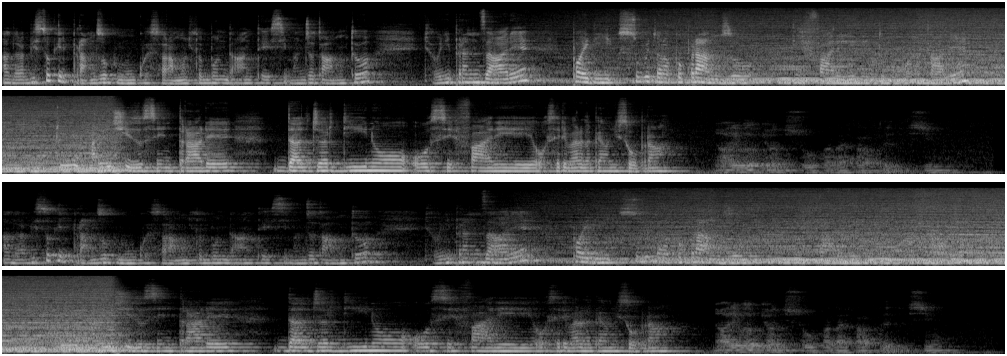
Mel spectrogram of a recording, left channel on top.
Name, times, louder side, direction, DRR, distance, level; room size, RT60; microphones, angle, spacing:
voice 1, 0.0-5.5 5.7-16.7, left 4 dB, 80° left, 0.4 m, -25 dB
sound 1, 4.7-11.2, equal, 25° right, 1.2 m, -25 dB
voice 2, 17.1-19.5, right 1 dB, 40° right, 0.9 m, -40 dB
5.0 x 2.0 x 4.7 m
head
